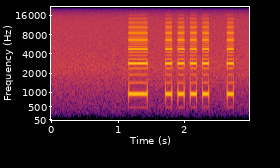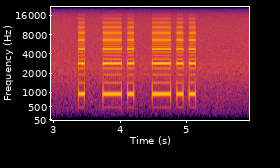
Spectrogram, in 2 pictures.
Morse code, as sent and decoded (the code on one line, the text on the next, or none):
- .... . / . -. -..
THE END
